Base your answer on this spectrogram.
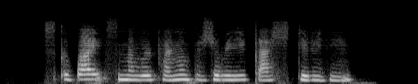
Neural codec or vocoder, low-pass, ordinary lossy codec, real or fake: codec, 44.1 kHz, 0.9 kbps, DAC; 19.8 kHz; none; fake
